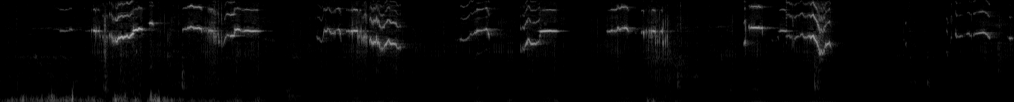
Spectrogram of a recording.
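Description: A songbird singing short whistled phrases that sweep down in pitch, about one a second. For the first two and a half seconds there is also a low metallic clattering as the cutaway scooter engine's crankshaft, piston and valve gear are turned by hand.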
